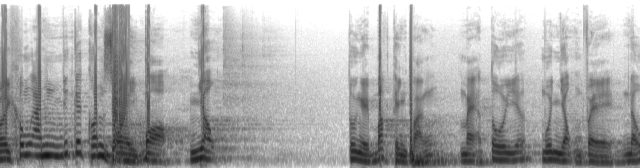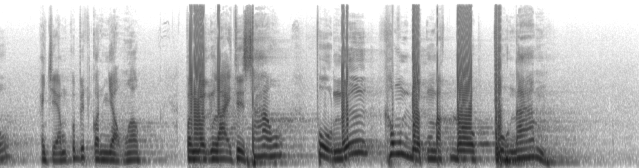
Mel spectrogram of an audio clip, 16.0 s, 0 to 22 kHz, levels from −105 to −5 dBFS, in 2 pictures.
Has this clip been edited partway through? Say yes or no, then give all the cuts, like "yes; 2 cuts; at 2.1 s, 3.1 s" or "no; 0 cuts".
yes; 1 cut; at 10.2 s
